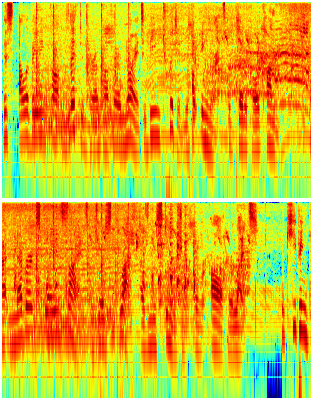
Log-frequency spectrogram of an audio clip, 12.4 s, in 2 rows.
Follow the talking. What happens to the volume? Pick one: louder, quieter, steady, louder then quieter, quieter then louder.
steady.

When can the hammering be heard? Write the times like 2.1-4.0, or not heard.
0.6-2.6, 6.8-8.8.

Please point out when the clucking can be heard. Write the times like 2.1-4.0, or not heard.
3.7-11.2.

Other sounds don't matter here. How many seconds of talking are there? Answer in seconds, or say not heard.
12 s.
